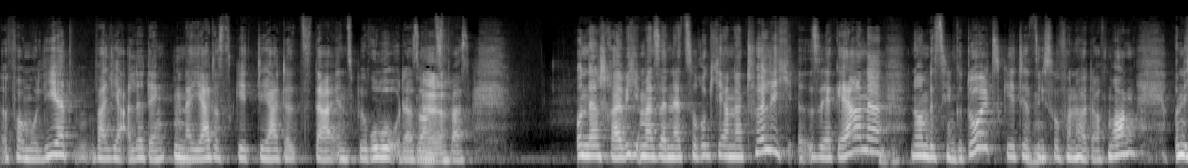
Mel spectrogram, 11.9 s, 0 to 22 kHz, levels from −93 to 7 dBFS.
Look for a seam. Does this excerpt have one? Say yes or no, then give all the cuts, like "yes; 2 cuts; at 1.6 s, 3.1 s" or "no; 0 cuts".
no; 0 cuts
